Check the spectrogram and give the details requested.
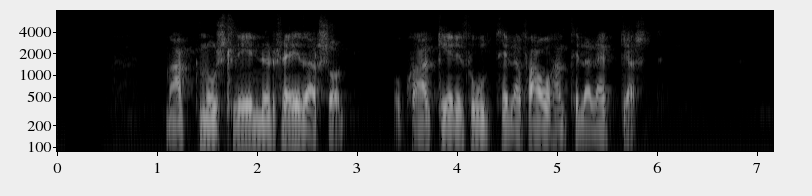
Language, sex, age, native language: Icelandic, male, 50-59, Icelandic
